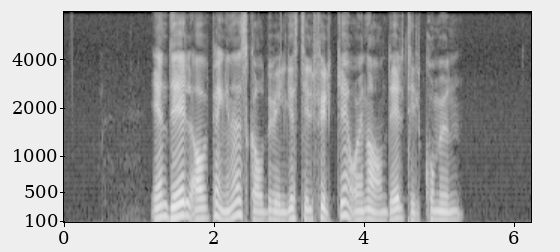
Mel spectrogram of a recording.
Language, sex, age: Norwegian, male, 39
